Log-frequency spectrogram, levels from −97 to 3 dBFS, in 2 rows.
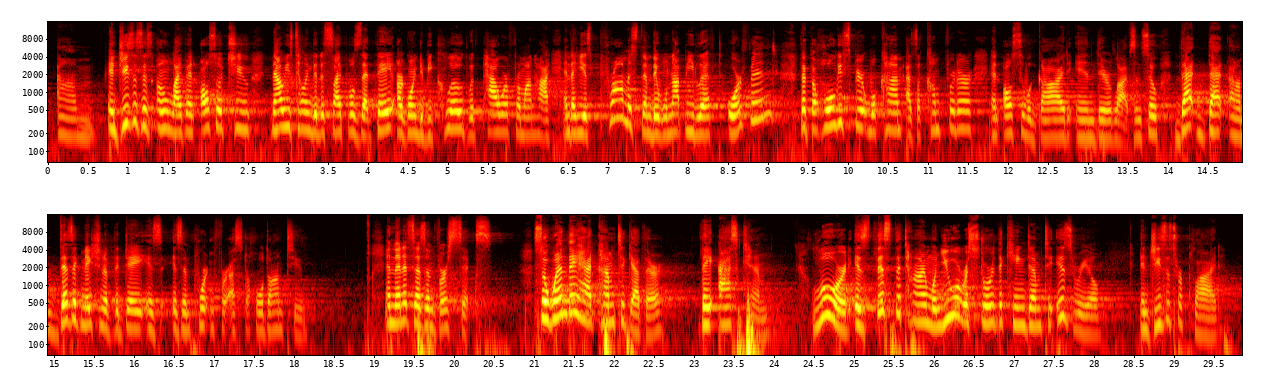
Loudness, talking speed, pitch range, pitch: -27 LUFS, 205 wpm, 185-240 Hz, 215 Hz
